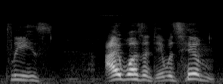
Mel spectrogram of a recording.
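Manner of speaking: high, loud, panicked begging; trembling plea. Acted. Dark elf on his knees begging the captain, panicked and high. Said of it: "he starts trembling, and he's like".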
